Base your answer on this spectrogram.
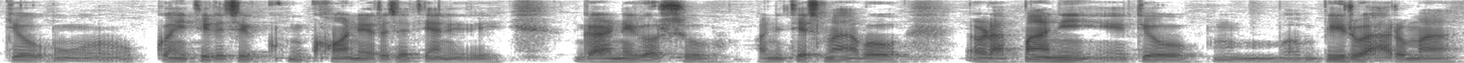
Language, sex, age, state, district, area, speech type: Nepali, male, 45-60, West Bengal, Kalimpong, rural, spontaneous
